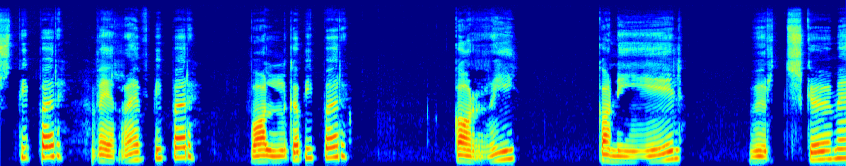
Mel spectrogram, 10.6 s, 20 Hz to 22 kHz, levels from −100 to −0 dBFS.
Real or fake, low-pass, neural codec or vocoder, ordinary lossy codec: real; 19.8 kHz; none; none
